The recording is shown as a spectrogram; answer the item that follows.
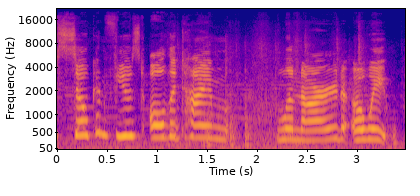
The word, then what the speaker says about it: Leonard: Leonard. Oh wait. how do you say His name is Leonard.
